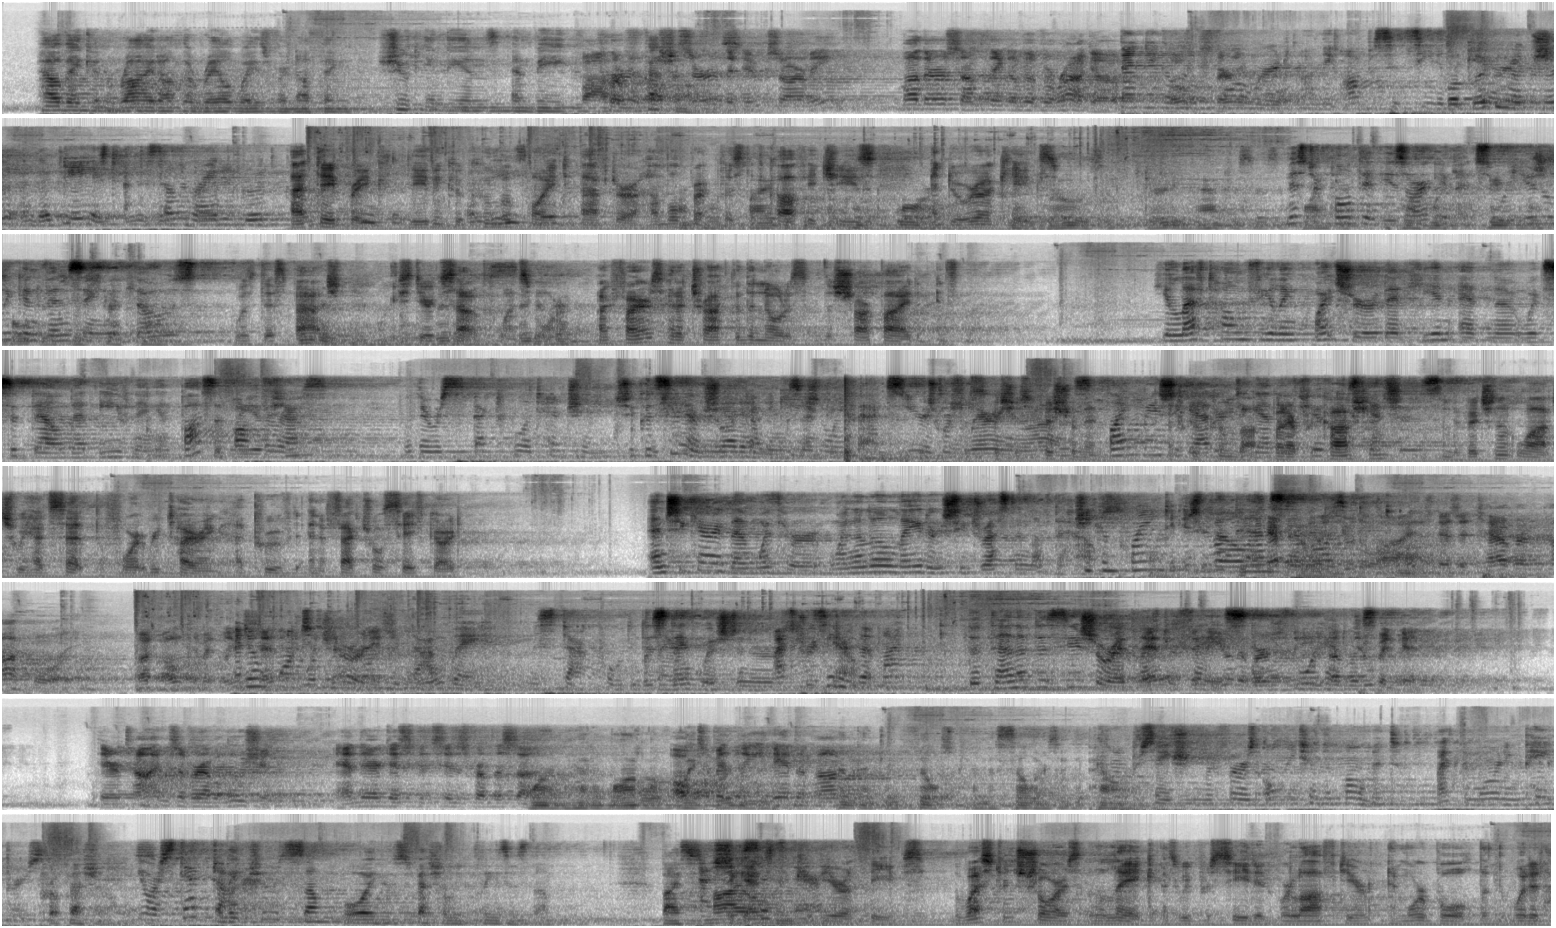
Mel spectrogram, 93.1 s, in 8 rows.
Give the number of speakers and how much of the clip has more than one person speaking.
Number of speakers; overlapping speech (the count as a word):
seven, about 41%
